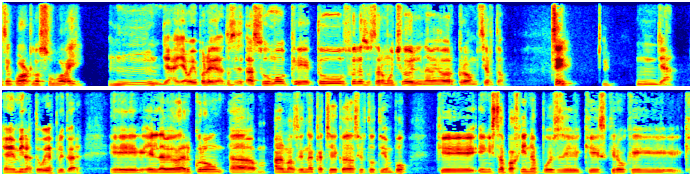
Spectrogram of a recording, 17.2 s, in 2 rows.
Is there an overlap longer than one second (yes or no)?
no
